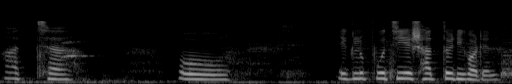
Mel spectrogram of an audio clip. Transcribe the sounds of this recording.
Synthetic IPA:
atːɕʰa | o | eɡulopot͡ɕieʃat̪̚t̪ojɾikɔɾen

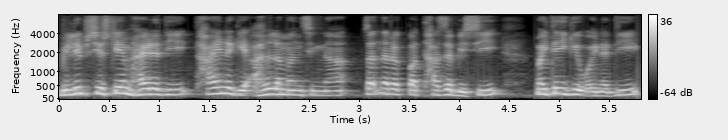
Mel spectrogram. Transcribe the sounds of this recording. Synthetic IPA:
bilip̚sistemɦajɾɐditʰajnɐɡiʔɐɦɐlːɐmɐnsiŋnɐz̥ɐt̚nɐɾɐk̚pɐtʰazɐbisi | mɐjtɐjɡiojnɐdi

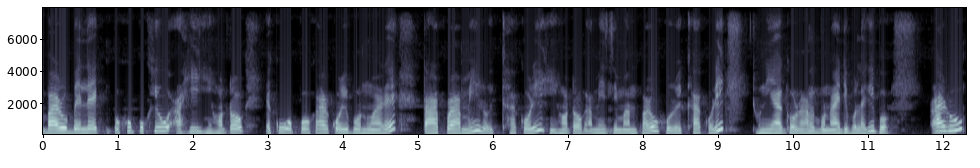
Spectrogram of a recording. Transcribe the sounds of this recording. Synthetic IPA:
baɹubɛlɛɡ̚poxupuxʰiʊaɦiɦiɦɔtɔkɛkuɔpɔkaɹkoɹibɔnʊwaɹɛtaɹpɔɹaːmiɹojkʰːakoɹixiɦɔ̃tɔka̰mizimanpaɹuxuɹɔjkʰːakoɹidʱunijaɡɔɹalbɔnajdibɔlaɡibɔ | aɹu

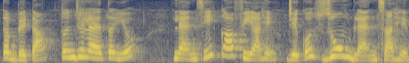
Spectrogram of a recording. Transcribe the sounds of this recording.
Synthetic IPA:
t̪əɾbeʈat̪ũɲd͡ʑelaet̪əjo | lɛ̃nsikafiaɦed͡ʑekozuːmblɛ̃nsaɦe

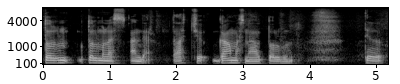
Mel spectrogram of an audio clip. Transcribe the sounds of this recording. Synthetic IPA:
t̪ot̪olmulɐsɐnd̪ɐ̰ɾ | t̪aːt͡ʃʰiɡaːmɐsnaːwt̪olbun | t̪ɐ

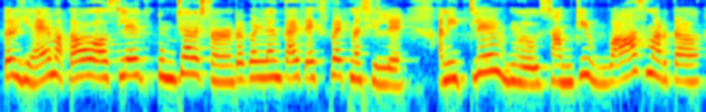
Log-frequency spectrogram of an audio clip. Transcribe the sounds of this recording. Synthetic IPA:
t̪əɾɦɛm̤akaəslẽt̪umt͡ɕjaɾesʈoɾəɳʈɾəkəɽljankaɦiːt͡sekspek̚ʈnəɕilːe | añiːt̪lesamkiːʋasmaɾt̪a

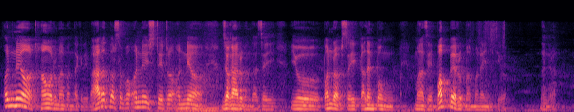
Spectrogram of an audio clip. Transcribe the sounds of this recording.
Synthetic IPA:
ʌnjʌʈʰaw̃ʌɾumabʱʌnd̪akʰeɾibʱaɾʌt̪̚bʌrsʌkoʔʌnjʌisʈeʈrʌʔʌnjʌd͡zʌɡaɦʌɾubʱʌnd̪at͡sãĩ | jopʌnrʌkt͡saĩkalempoŋmat͡saĩbʌbeɾupmamʌnajnt̪ʰijo | d̪ʱʌnjʌbad̪̚

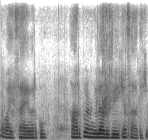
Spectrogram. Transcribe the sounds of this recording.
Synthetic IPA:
ʋɐjɐsaːjɐʋɐrkum | aːrkumaːɳeŋɡilɐðubjoːjikʲːaːnsaːd̪ʱikʲːum

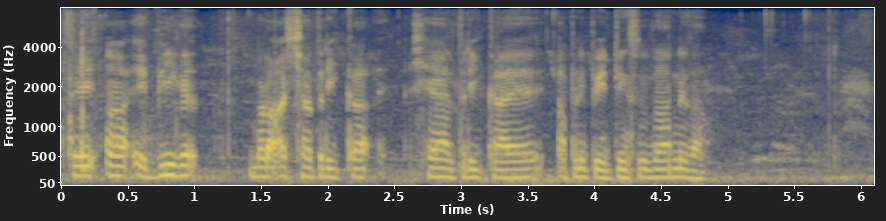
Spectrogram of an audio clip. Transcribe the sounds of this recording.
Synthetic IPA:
t̪eːʔãːʔeːbiːkbəɽa̰ːətːʃʰaːt̪əɾiːkaː | ʃɛːlt̪əɾiːkaːɛːapɳiːpẽːɳʈɪŋɡsʊd̪aːɾneːd̪aː

